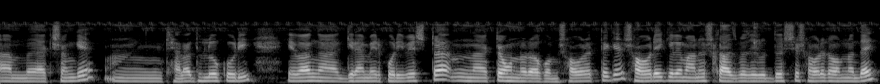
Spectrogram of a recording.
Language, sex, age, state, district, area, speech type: Bengali, male, 18-30, West Bengal, Birbhum, urban, spontaneous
